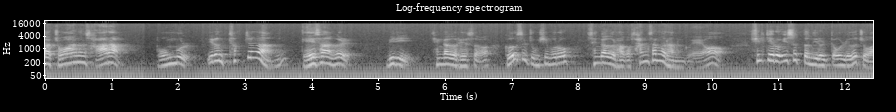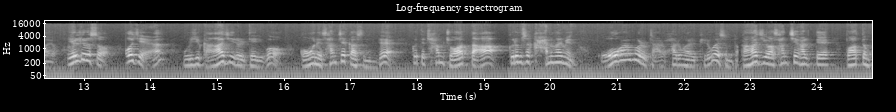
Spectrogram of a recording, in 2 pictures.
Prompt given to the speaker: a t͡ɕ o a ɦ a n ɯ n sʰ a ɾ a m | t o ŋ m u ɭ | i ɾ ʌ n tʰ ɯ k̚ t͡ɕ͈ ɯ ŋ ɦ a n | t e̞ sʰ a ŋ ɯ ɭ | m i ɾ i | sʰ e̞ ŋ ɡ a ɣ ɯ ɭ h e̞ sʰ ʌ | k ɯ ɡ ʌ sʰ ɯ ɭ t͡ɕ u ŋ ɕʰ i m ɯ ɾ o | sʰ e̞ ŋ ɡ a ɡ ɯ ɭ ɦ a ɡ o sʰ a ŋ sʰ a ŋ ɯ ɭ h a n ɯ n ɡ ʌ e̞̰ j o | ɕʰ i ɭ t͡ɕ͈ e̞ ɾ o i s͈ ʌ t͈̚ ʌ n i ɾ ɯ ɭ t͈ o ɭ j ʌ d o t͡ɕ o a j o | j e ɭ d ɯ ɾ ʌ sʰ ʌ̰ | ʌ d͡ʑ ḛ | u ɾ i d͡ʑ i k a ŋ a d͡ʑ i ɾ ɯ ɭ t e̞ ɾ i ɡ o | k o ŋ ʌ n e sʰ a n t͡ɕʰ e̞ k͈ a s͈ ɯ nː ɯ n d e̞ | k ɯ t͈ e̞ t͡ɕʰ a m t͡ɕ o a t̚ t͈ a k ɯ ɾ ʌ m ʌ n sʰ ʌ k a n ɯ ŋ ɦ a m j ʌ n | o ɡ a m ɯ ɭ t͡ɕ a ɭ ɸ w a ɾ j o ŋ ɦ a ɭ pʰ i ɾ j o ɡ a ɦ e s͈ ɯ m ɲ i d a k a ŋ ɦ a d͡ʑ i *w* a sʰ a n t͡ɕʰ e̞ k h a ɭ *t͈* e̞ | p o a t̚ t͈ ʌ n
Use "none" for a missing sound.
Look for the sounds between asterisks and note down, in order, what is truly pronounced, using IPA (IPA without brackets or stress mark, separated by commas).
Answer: w, t͈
